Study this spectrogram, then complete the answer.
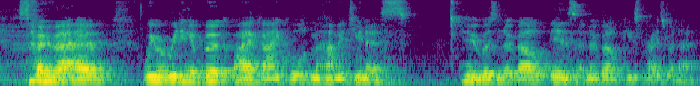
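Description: The delivery is fairly quick and monotone, with flat intonation. Room echo is audible, and there is light background noise. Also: woman. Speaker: guest. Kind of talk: interview answer. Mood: light, humorous storytelling. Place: stage.

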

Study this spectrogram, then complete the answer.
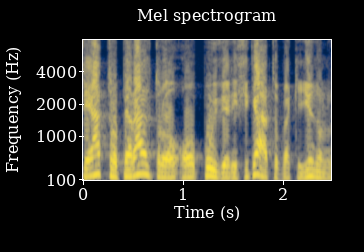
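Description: Over a quiet background, the voice carries lively intonation. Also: man. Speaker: conference speaker. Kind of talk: conference talk. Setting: conference hall with audience. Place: hall. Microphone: handheld.

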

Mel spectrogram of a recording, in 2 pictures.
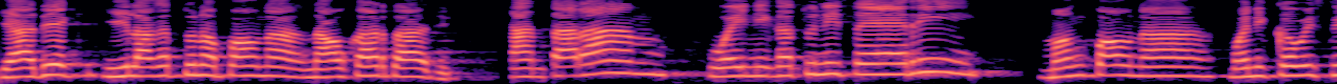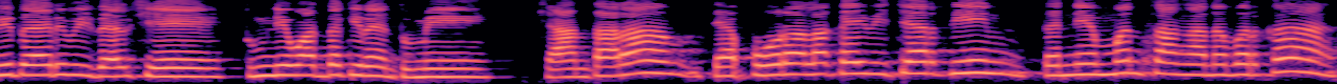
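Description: A woman's squeaky, put-on character voice, extremely high in pitch, very even in loudness and fairly slow in pace. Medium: cartoon.

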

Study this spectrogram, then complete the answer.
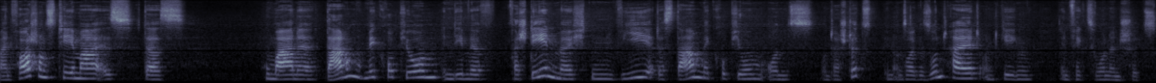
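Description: A woman's fairly slow delivery with lively intonation and big swings in loudness. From rural Germany. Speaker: professor. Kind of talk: interview monologue. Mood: calm, thoughtful.

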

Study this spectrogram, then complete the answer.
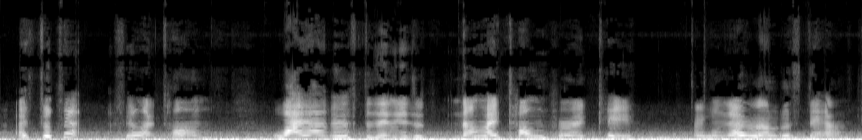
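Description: Against loud background noise, a woman speaks at a fairly slow pace in a dry sound with no echo. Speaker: vlogger after dental surgery. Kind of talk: casual vlog chat. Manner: slurred speech, tongue numb and swollen. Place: car. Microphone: phone near.

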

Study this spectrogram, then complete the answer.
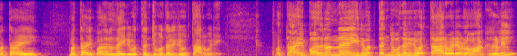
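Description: Lively intonation stands out against a quiet background. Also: man, high pitch for a man. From Kerala, India. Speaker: priest teacher. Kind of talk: lecture; religious lecture and prayer. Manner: repetitive, emphatic. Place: studio.

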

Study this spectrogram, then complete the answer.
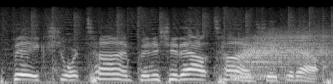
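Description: The speech moves at a very slow pace. The sound is dry with no echo, and faint music plays in the background. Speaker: wrestling coach. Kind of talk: workout instruction. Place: home room. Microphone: headset.

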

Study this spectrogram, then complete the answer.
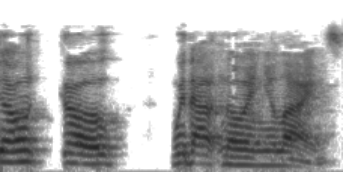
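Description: Against a quiet background, a woman with an American accent speaks in an animated tone with lively intonation. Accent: American-sounding English. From Italy (Rome), born in England. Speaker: actress. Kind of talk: casual interview. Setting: video call. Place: home room. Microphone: video call.

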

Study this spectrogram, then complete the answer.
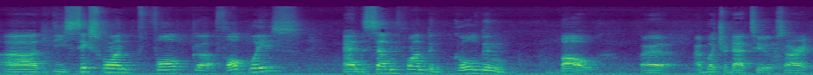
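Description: Audible room echo surrounds a man's voice, with light background noise behind it. He speaks at a fairly slow pace. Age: 30s. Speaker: book review youtuber. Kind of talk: casual video monologue. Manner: halting, many fillers. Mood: relaxed, a bit self-deprecating. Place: home room. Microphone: camera far.

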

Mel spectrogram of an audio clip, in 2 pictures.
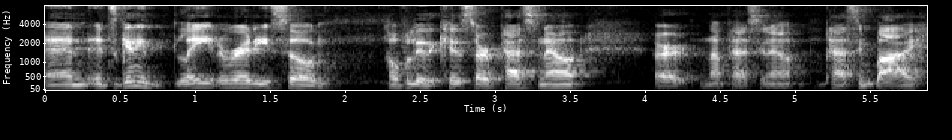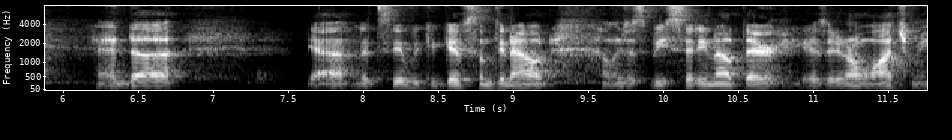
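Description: Fairly quick and fairly low in pitch, a man speaks with ordinary pitch variation. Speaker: vlogger. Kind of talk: casual vlog chat. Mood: playful, laughing. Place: home room. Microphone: phone near.

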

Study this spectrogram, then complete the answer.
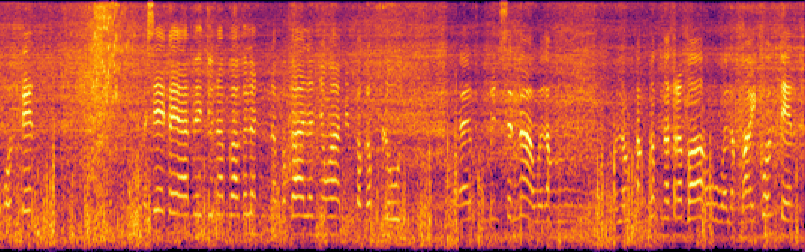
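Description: Long, frequent pauses break up the speech, which sounds dry with no echo over loud background noise. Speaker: rider vlogger. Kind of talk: casual vlog chat. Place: motorbike. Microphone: phone near.

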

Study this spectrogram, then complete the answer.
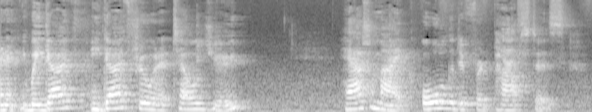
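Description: Strong room echo surrounds a woman speaking with ordinary pitch variation. She goes at a fairly slow pace.

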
